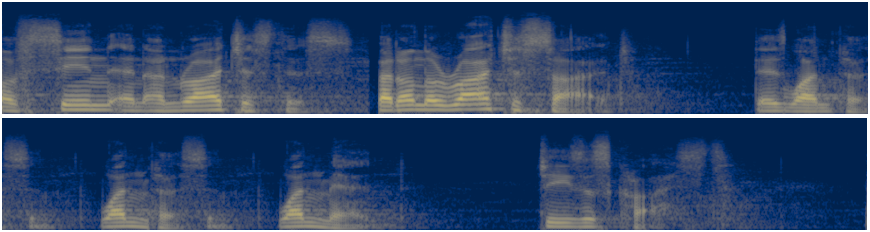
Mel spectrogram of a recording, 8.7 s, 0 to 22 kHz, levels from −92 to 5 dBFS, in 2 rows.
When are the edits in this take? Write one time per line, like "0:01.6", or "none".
0:01.8
0:03.9
0:05.1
